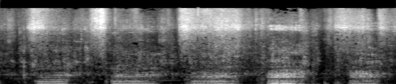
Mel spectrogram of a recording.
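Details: Low, rumbling growls from a Basset Hound, five short throaty bursts at roughly one per second, each buzzing and even in pitch, the fourth louder and rougher.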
